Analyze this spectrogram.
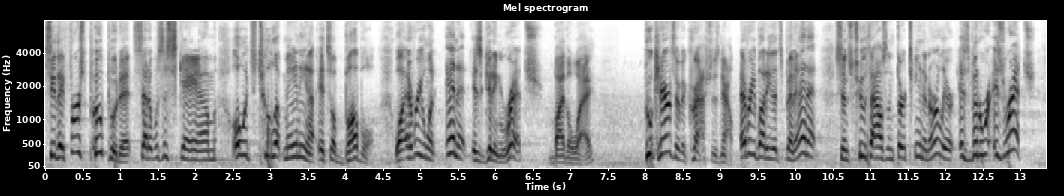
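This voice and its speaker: With a raised, projected voice, a man talks at a fairly quick pace in a high pitch, his animated, bright, sharp tone swinging very widely in pitch, recorded dry and close with no echo. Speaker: crypto enthusiast vlogger. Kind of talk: impassioned rant to camera. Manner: fast.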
